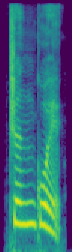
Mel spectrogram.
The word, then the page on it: 珍贵: zhēn guì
